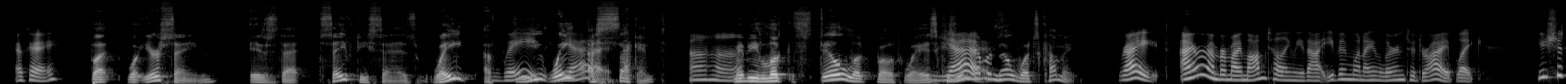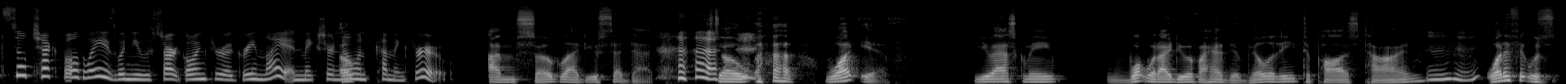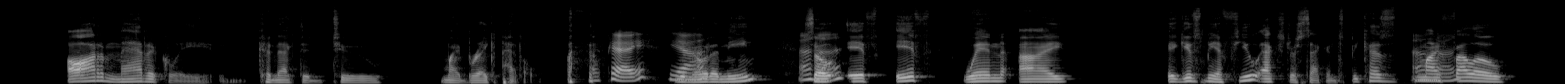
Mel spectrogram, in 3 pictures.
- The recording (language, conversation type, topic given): English, unstructured, What would you do if you could pause time for everyone except yourself?
- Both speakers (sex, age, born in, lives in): female, 35-39, United States, United States; male, 50-54, United States, United States
- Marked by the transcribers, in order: laugh; chuckle; chuckle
